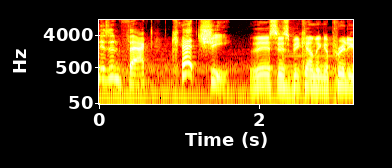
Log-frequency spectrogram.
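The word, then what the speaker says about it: Cait Sith: it gets really annoying dude the game calls Kate sit Kate's it but the correct pronunciation is in fact catchy this is becoming a pretty big mess Reeve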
